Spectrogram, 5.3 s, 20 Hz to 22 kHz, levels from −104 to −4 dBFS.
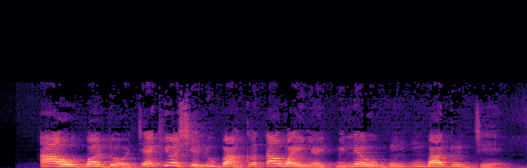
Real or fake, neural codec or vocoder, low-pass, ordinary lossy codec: real; none; 19.8 kHz; MP3, 48 kbps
